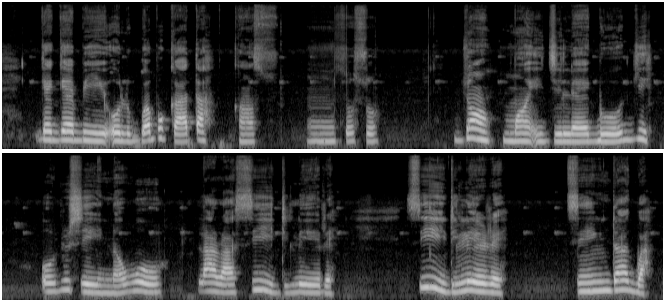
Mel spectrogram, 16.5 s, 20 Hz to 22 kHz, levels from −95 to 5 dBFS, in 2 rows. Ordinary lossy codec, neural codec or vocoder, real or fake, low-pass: none; vocoder, 48 kHz, 128 mel bands, Vocos; fake; none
